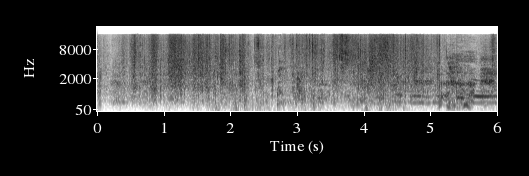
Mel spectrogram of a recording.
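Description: A person scrambling up a steep bank of dry fallen leaves and undergrowth: a busy run of crunching and rustling with sharp cracks, then, near the end, strained grunts of effort and the start of a laugh.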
